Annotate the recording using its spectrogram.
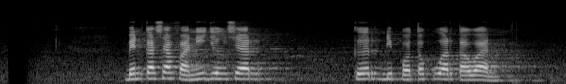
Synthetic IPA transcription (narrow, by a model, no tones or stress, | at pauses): bɛnkaʃafanid͡ʒɨŋʃɛr | kɨrdipɔt̪ɔkuwart̪awan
